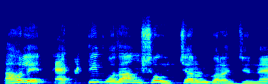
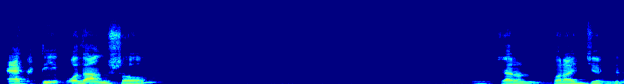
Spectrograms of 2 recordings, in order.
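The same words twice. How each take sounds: First: Said in the usual way. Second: "একটি পদাংশ" drawn out very slowly, each syllable separate; teacher slowing right down so students catch it; slow and deliberate. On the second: Shown as a demonstration. Teacher spelling out a phrase for students, slow and deliberate.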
